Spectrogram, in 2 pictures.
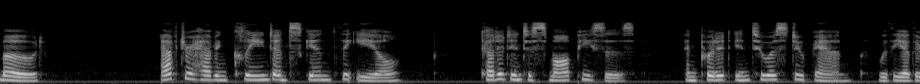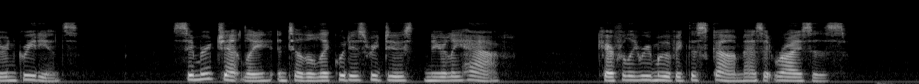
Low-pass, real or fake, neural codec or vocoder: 7.2 kHz; real; none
